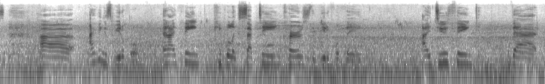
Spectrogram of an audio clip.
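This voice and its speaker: Amid noticeable background noise, a woman speaks at a very slow pace and a medium pitch, with ordinary pitch variation. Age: young. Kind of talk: interview answer.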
